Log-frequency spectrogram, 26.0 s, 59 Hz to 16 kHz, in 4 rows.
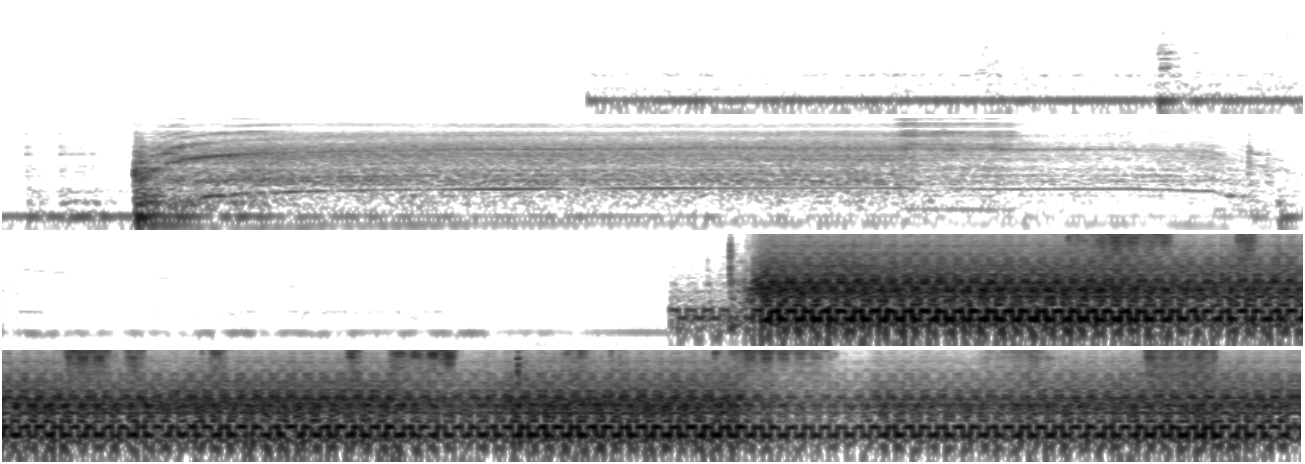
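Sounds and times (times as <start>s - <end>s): power tool motor whine: 7.2s - 9.8s, 16.4s - 26.0s
loud dense sound: 16.7s - 26.0s.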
